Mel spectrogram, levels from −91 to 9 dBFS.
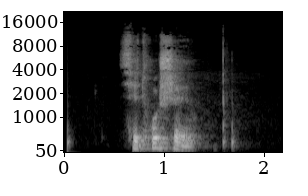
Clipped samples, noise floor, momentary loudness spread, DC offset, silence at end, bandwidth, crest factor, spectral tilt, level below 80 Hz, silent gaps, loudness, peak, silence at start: under 0.1%; -69 dBFS; 24 LU; under 0.1%; 0.5 s; 14 kHz; 20 dB; -3.5 dB/octave; -64 dBFS; none; -23 LUFS; -8 dBFS; 0.55 s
